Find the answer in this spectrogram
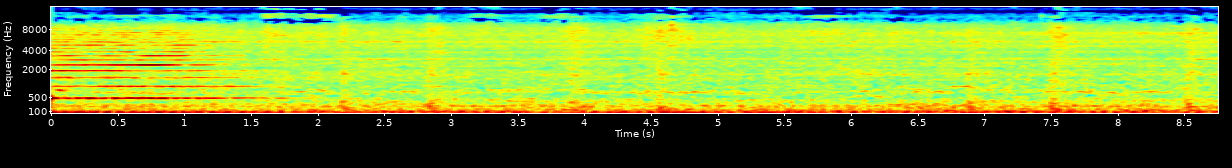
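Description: A train horn sounds one blast at the start, fading out after about a second and a half, over the steady low rumble of passenger coaches rolling past on the track.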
